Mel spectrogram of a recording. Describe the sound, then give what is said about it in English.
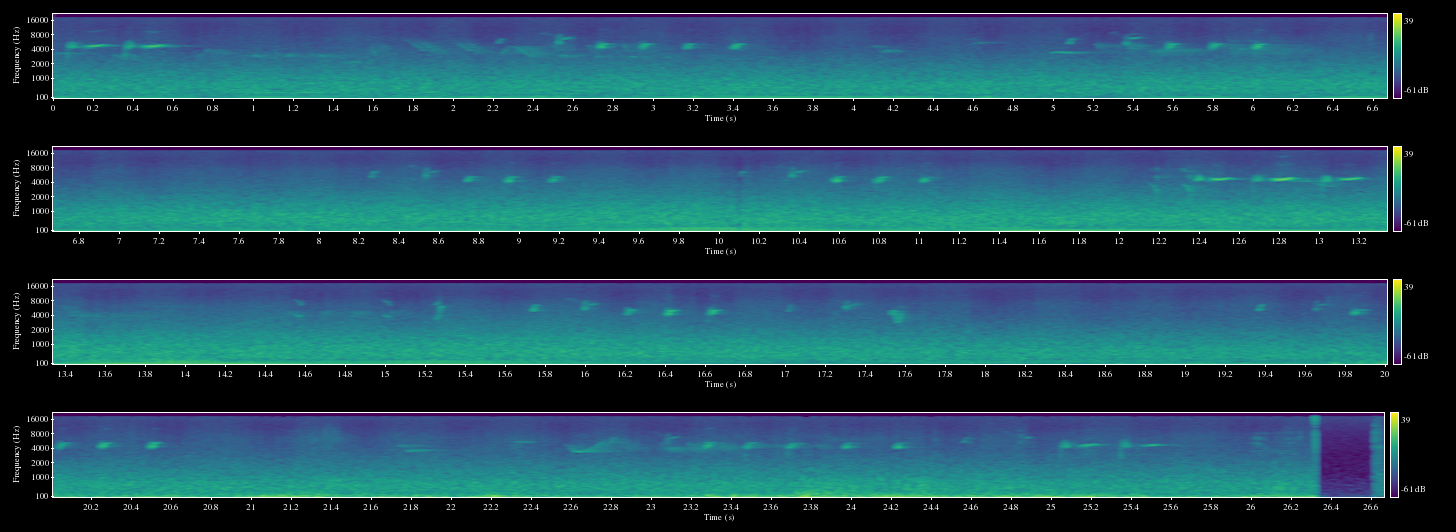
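A bird being recorded, not responding to playback, repeats short, high-pitched chirping calls in little clusters over a steady hiss and a low engine-like drone, with a louder rumble building toward the end. “Recording that bird's not responding to playback.”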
